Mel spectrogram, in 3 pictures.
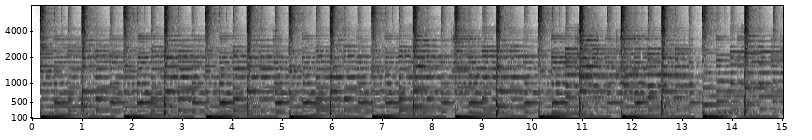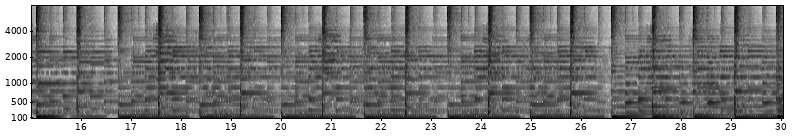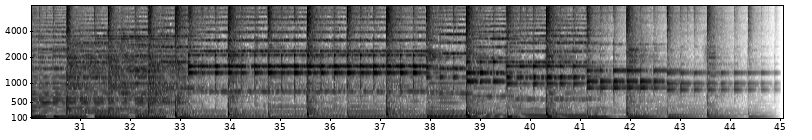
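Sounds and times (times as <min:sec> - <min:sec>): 
backing track music without backing vocals: 0:00.2 - 0:45.0.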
